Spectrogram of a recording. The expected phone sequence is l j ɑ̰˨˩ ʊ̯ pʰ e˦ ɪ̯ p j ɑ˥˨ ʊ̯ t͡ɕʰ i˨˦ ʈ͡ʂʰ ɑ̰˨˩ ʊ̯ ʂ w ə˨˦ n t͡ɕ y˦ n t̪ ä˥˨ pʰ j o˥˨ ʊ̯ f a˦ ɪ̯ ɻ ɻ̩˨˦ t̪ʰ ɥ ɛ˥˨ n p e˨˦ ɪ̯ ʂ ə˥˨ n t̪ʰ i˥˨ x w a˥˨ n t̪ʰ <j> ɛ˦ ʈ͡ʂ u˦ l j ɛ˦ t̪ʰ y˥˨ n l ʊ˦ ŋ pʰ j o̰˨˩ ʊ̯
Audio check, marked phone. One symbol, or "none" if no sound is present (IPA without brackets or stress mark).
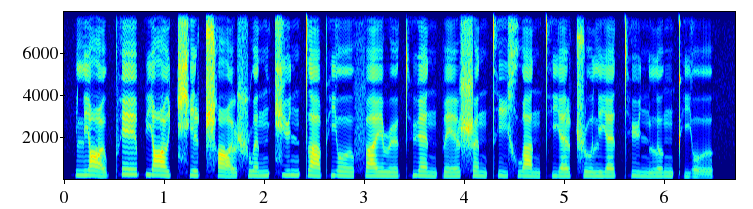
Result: j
